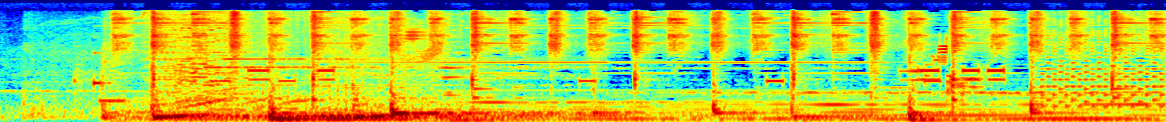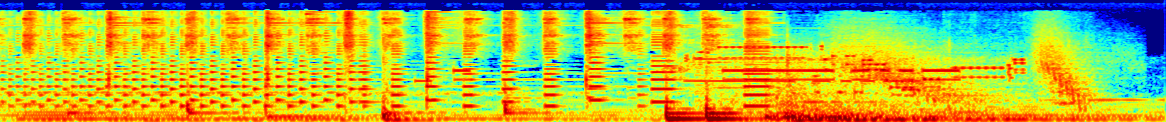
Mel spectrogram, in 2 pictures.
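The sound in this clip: A wheel of fortune spins with rapid ticking set against a bright electronic jingle of ringing tones, all at a moderate level.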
